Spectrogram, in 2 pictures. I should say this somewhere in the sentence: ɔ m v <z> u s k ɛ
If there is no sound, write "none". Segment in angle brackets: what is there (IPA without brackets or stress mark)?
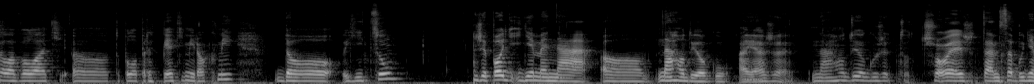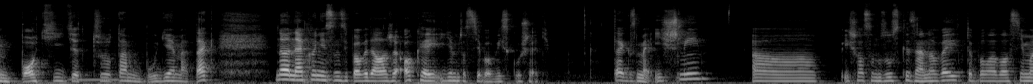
z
